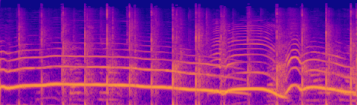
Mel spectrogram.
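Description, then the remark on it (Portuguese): An audience at a magic show claps in a steady, even rhythm, about four claps per second, after a magic wand trick produces two handkerchiefs. A sustained high tone, like a held voice or whistle, runs over the clapping and slowly glides downward. “Eu já ia falar, bate palma!”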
